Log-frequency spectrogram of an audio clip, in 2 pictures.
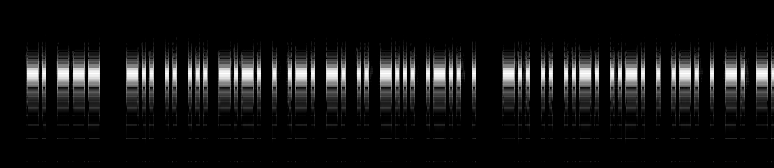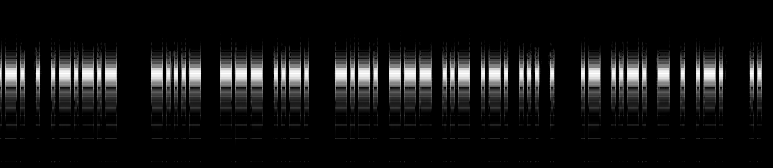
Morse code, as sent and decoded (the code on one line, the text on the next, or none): -. --- / -.. .. ... -.-. .-. -. .. -... .-.. / -.. .. ..-. ..-. .-. -. -.-. .-.-.- / -...- / --- ..-. / -.-. --- ..- .-. ... / .- ..-. - . .-. / ..
NO DISCERNIBLE DIFFERENCE. <BT> OF COURSE AFTER I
